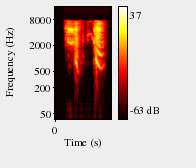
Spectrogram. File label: mouse short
